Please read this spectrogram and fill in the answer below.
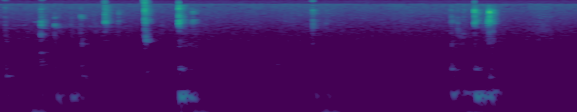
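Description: Near silence, broken by a few faint, scattered clicks of computer keyboard typing.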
